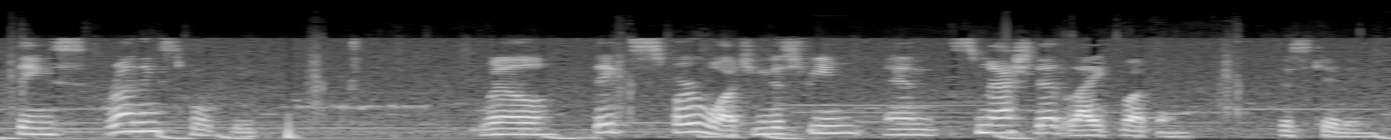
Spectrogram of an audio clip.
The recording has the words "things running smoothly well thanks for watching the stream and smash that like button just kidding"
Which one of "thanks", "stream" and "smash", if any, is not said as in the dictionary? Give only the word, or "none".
thanks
